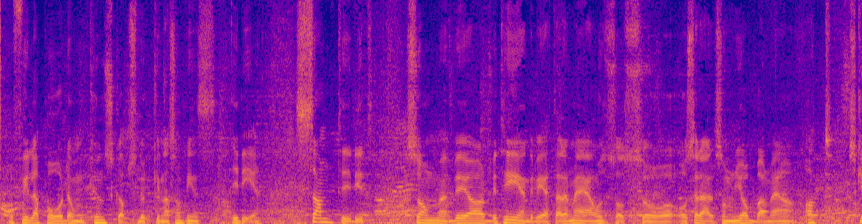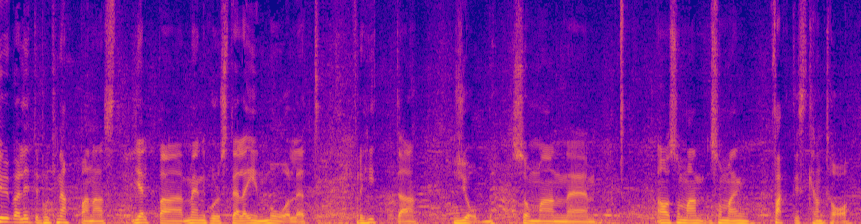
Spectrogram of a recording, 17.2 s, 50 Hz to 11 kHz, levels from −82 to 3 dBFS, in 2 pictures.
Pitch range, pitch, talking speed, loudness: 105-125 Hz, 115 Hz, 165 wpm, -18 LUFS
